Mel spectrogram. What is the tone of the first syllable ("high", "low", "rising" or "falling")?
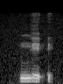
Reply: high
